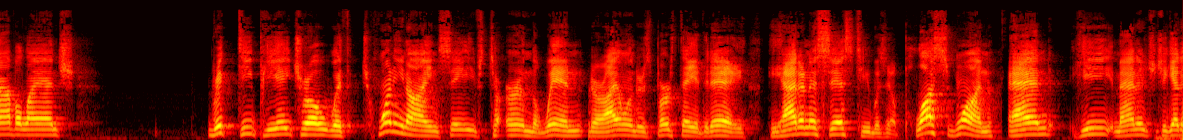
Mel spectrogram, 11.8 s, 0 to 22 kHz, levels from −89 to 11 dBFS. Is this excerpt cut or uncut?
cut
